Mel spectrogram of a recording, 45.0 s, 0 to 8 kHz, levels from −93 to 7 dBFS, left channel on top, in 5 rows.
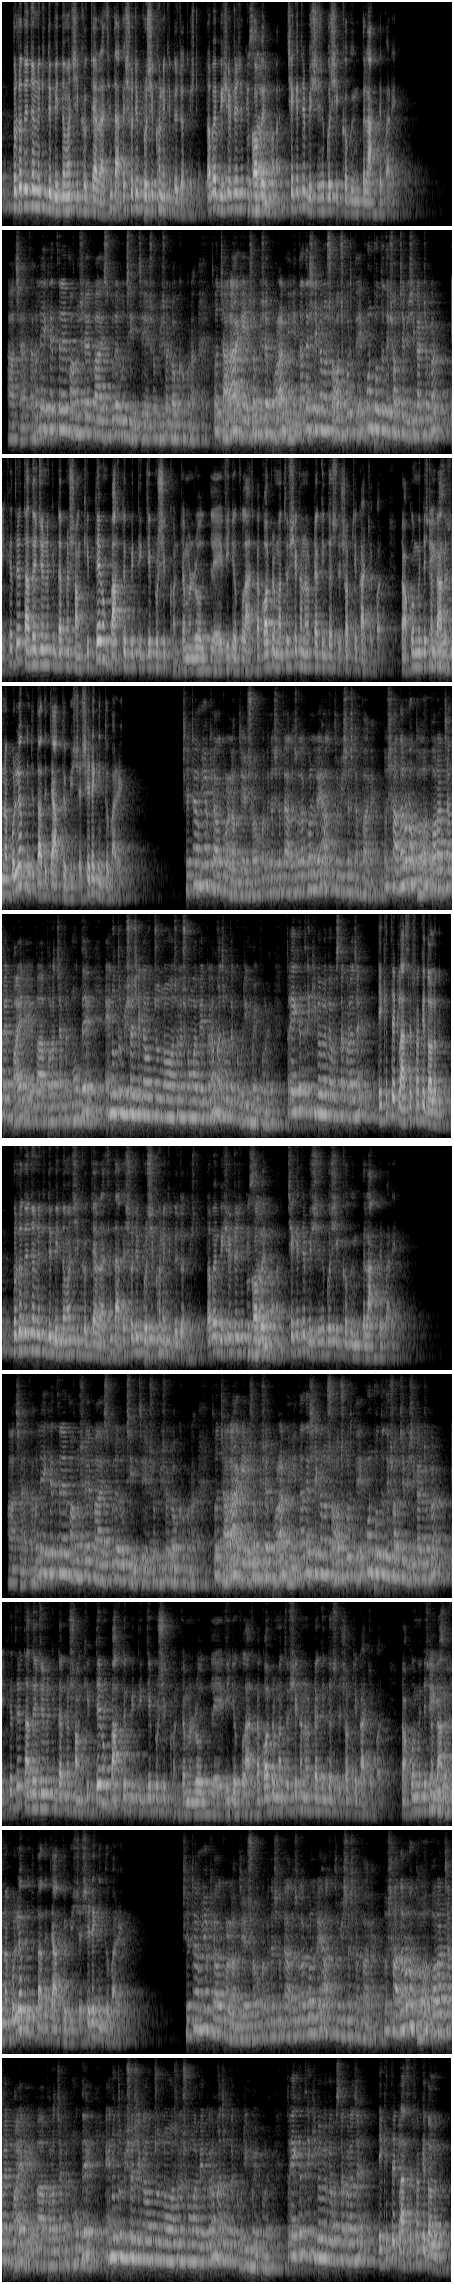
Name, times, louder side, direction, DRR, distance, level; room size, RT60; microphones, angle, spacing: voice 1, 0.2-3.8 4.1-5.3 5.7-7.4 7.7-7.9 18.1-25.3 26.0-29.4 43.5-44.8, left 4 dB, 80° left, 8 dB, 0.7 m, -30 dB
voice 2, 4.9-5.3 9.1-17.7 26.5-27.0 30.6-41.4 41.7-43.2, left 1 dB, 30° left, 1 dB, 1.8 m, -34 dB
14.0 x 10.0 x 2.4 m, 1.2 s
head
